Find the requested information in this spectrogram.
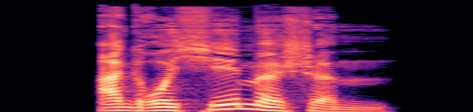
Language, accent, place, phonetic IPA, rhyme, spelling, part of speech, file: German, Germany, Berlin, [ˌaːɡʁoˈçeːmɪʃm̩], -eːmɪʃm̩, agrochemischem, adjective, De-agrochemischem.ogg
- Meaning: strong dative masculine/neuter singular of agrochemisch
